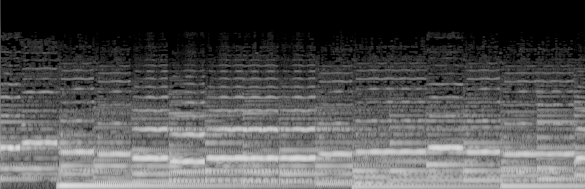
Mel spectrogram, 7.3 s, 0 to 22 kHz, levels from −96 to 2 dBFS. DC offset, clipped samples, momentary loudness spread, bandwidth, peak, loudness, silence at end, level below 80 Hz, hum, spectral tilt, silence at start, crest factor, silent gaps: under 0.1%; under 0.1%; 4 LU; 6.2 kHz; -6 dBFS; -18 LUFS; 0 s; -30 dBFS; none; -9 dB/octave; 0 s; 12 dB; none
